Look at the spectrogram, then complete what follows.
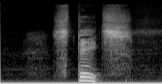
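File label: "steeds", Dutch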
